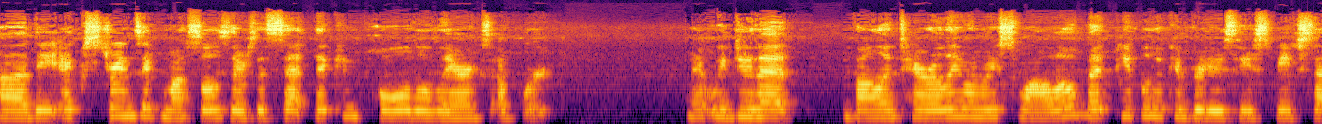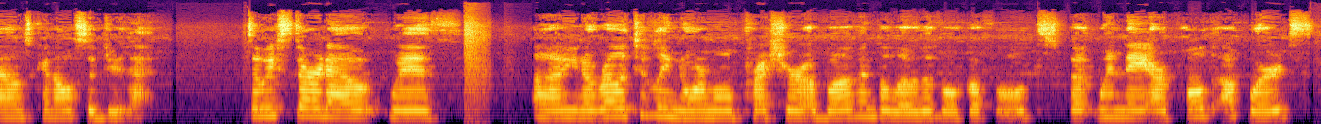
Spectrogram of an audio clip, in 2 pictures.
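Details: Adult speaker; normal speech.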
